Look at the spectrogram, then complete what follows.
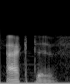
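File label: "active", USA, male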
